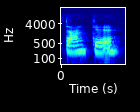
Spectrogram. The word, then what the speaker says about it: danke: No, in German it's danke.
